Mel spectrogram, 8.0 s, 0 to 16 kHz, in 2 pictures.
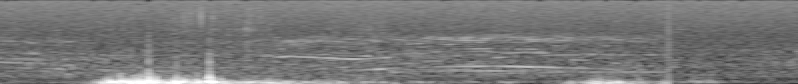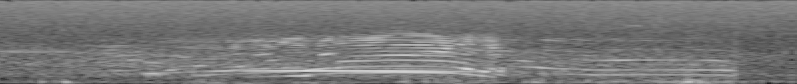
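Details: Red deer stag roaring during the 2016 rut, where a dominant male faced a lone challenging rival; a drawn-out harmonic bellow rises then falls mid-clip after heavy low rumbling thumps of wind or handling noise.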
